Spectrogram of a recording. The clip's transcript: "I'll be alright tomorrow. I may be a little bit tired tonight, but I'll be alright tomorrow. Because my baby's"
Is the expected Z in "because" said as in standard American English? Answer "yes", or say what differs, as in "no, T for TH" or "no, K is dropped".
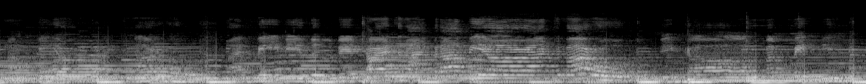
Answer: no, Z is dropped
